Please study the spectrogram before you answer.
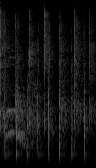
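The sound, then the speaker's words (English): A quick run of about nine sharp knocks on a door, evenly spaced, each one crisp and short, with no talking over them. “And all of a sudden, there comes a knock.”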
